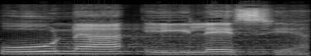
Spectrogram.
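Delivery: each word drawn out. Asked again to say it more slowly, the speaker repeats the answer: even more slowly. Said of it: "más despacio".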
